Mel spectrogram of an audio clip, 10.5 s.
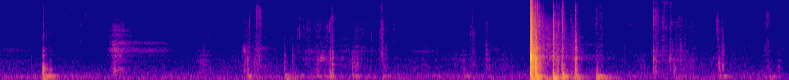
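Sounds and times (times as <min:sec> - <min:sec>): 
splitting firewood: 0:07.1 - 0:07.7.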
